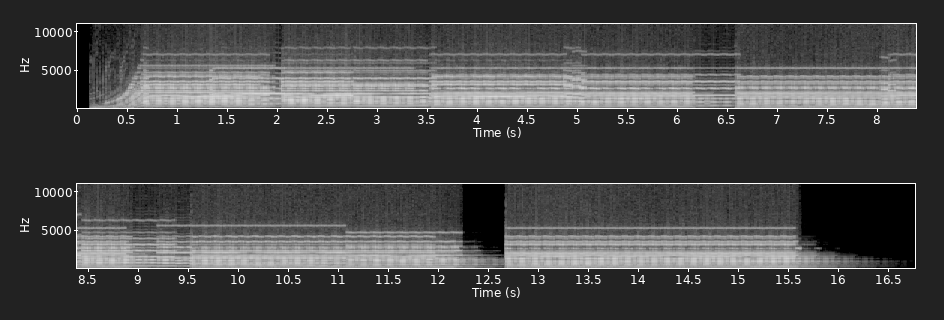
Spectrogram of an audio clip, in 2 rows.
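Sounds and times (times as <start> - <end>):
Yamaha CP88 organ: 0.3 - 16.1.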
